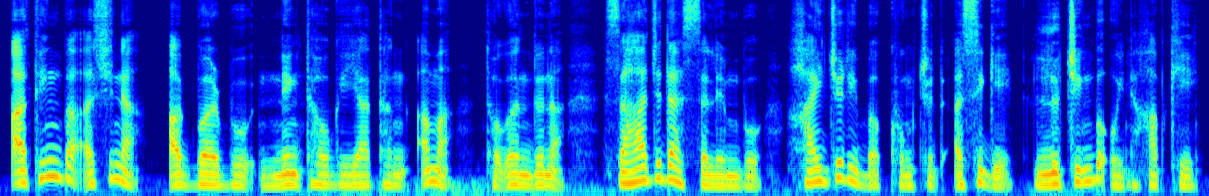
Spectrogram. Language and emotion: Manipuri, neutral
